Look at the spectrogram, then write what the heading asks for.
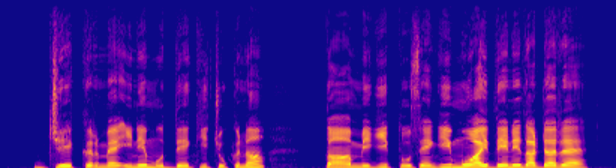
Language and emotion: Dogri, fearful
